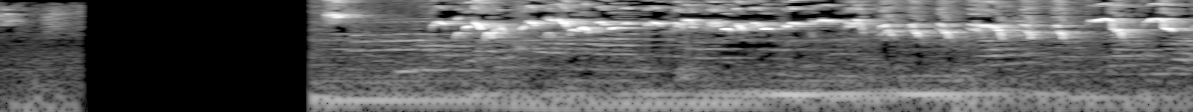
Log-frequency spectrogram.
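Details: Bahorok white-rumped shama, a bird that advanced to a presidential cup contest; after a short gap, a dense rush of high twittering, chattering and mimicked notes over a low steady hum.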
